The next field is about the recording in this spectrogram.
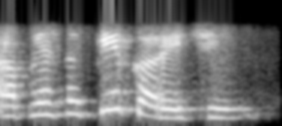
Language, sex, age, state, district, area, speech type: Maithili, female, 18-30, Bihar, Samastipur, urban, conversation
